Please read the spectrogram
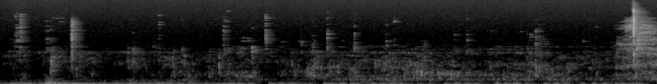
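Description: A scatter of faint, light clicks at irregular intervals, over a dozen in a few seconds.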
